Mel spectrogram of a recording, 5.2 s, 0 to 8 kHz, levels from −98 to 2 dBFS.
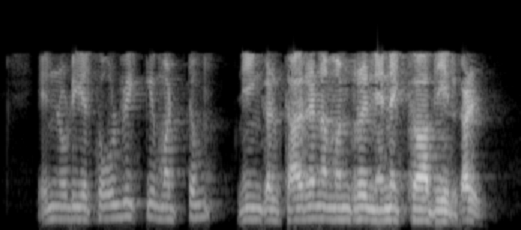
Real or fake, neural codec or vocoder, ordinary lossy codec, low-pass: real; none; AAC, 16 kbps; 7.2 kHz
